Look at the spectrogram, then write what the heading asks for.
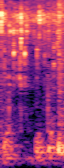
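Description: Tap water runs steadily into a kitchen sink, a close, continuous splashing stream lasting under a second, with no voices.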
